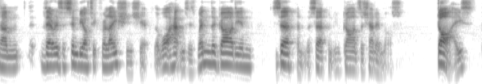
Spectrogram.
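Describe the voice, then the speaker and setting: Here a game master tells the story of his tabletop role-playing campaign so far, in a relaxed recap aimed at the camera. His mid-range voice sounds bright and pushed, with emphasis on important words and a habit of wandering into offhand asides.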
